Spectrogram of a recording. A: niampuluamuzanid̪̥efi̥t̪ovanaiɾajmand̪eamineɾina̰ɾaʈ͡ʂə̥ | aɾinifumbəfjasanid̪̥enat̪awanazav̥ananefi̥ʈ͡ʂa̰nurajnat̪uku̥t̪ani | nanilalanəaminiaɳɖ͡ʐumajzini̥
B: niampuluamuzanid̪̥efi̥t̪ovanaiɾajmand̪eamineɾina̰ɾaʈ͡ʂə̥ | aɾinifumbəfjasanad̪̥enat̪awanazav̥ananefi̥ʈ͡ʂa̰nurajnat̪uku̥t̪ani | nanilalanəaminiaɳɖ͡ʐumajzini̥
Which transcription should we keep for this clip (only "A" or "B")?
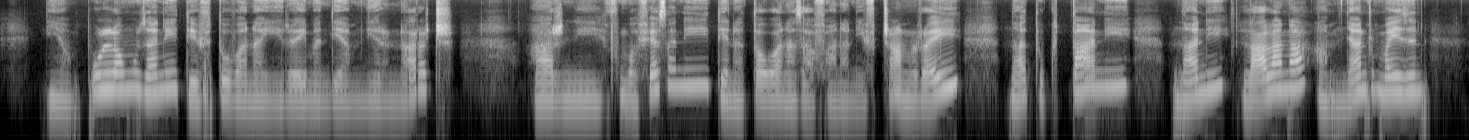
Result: A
